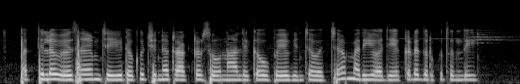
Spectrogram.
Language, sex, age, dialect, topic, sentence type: Telugu, female, 60-100, Central/Coastal, agriculture, question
